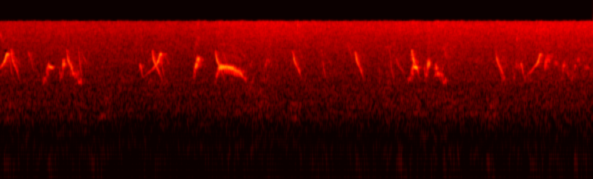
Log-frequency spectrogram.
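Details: Red-whiskered bulbul used as a decoy at a trap, singing in a territorial fight: rapid bright whistled and chirpy phrases, some slurred downward, repeated throughout in a busy run, with faint background hiss.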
